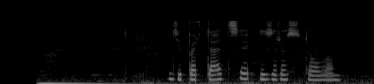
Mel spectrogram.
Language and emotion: Russian, neutral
